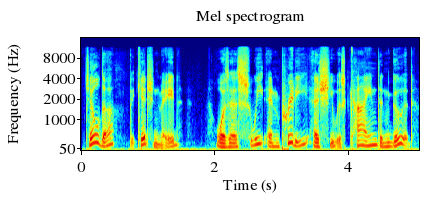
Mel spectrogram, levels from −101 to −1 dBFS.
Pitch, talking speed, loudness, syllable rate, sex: 160 Hz, 175 wpm, -19 LUFS, 4.3 syllables/s, male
